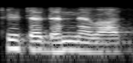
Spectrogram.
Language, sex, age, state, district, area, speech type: Hindi, male, 18-30, Bihar, Begusarai, rural, conversation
